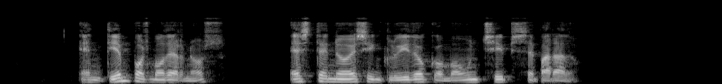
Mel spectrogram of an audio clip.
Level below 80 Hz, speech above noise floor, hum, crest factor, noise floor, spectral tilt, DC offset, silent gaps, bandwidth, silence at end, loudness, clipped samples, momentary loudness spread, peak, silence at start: -66 dBFS; 58 dB; none; 20 dB; -78 dBFS; -4.5 dB/octave; under 0.1%; 2.31-2.61 s, 2.68-2.89 s; 9.4 kHz; 1.5 s; -21 LUFS; under 0.1%; 11 LU; -4 dBFS; 0.8 s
